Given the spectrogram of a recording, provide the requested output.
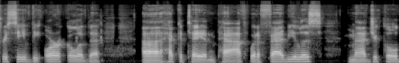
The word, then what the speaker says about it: Hecate: Yeah, so I mean, I say Hekate, or generally sort of something that's similar intonation. Obviously, the ancient Greek version, there was no hard H, and so it was more like a Hekate sort of sound.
